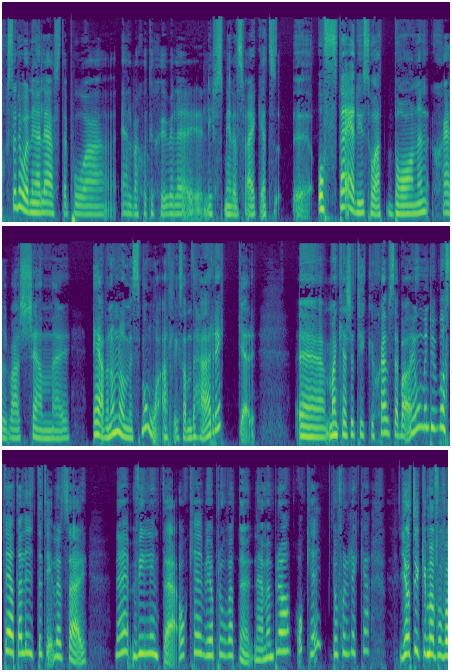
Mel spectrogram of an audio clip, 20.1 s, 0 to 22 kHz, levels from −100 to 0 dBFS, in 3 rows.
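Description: Lost packets rebuilt from error correction occur at 1.95 to 1.97, 4.09 to 4.15, 8.17 to 8.23, 13.41 to 13.43, 16.75 to 16.81 and 18.47 to 18.57 s. The decoder substitutes low-bitrate backup copies carried in the following packets, so there is no gap, only brief rougher, noisier patches.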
